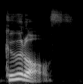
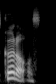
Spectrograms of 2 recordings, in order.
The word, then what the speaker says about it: Goodles: or goodles okay so some people here think that the brand should be pronounced as goodles like noodles but you obviously pronounce it as goodles yes and I think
